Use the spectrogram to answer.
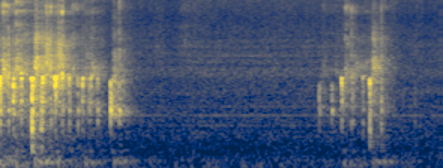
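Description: Quick bursts of typing on a computer keyboard: a second of rapid clicks, a pause of near silence, then another short flurry of keystrokes. The sound is faint and no voices are heard.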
